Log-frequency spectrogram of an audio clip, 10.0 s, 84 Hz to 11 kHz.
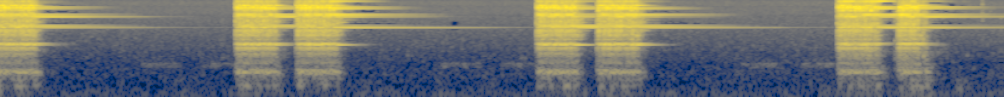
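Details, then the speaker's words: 1984 BT Special Range candlestick telephone (white, TSR8005B) fitted with a cheap substitute ringer; double bursts of bright metallic ringing every three seconds in British cadence, the bell rings properly. "So there you go. It's not the best ringer, it's the only one I had to hand, but I'll probably find a better one at some point, but at least it rings."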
